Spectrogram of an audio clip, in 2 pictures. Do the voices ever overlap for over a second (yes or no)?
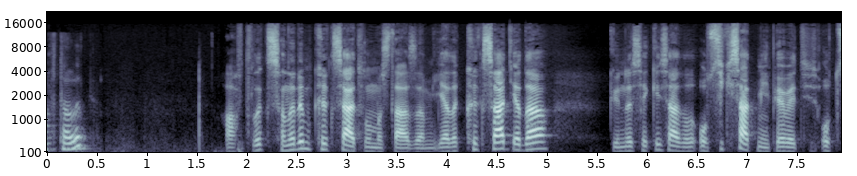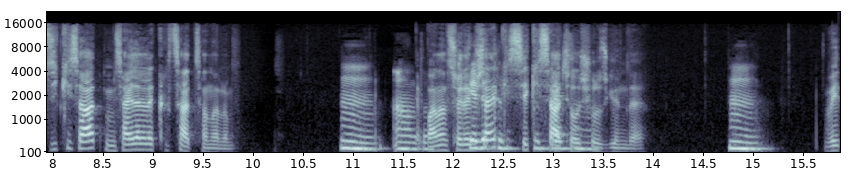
yes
